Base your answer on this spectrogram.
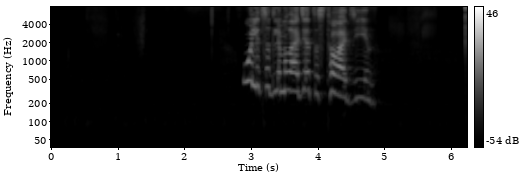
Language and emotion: Russian, positive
